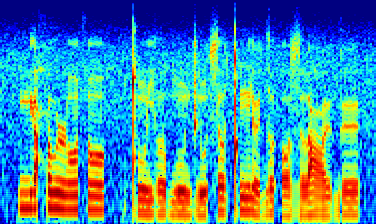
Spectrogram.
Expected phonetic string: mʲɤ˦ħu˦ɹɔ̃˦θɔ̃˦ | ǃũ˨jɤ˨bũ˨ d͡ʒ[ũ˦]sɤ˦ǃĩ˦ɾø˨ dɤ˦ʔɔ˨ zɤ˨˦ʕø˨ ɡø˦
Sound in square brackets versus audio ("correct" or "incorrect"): incorrect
